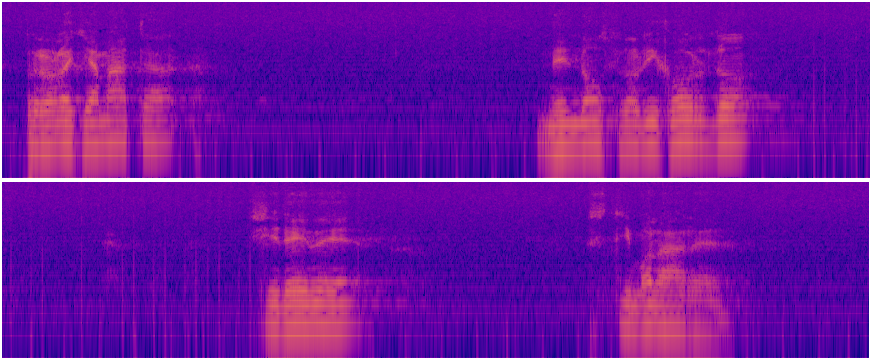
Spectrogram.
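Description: An elderly man speaks slowly in short phrases, with long pauses.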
